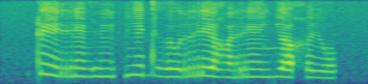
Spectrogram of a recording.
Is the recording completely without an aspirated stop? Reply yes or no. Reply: yes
